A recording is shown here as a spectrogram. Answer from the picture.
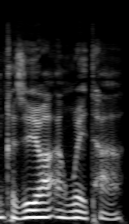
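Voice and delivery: ordinary talk, nothing marked

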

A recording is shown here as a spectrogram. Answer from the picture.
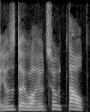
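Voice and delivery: ordinary talk, nothing marked

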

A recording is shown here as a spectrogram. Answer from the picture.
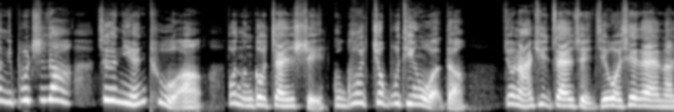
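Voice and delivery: high, loud tearful child protest, imitated; grandma imitating a wailing child upset over ruined clay; granddaughter wailing. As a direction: retell the child's bawling complaint, pitch way up and loud. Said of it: "声嘶力竭的".

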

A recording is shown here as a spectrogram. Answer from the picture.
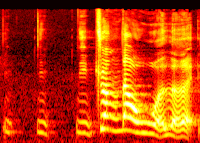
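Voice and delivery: high, sputtering angry stammer; too flustered to finish the scolding; stammering in anger. Retold or imitated. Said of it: "我气到讲话".

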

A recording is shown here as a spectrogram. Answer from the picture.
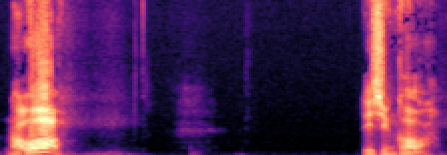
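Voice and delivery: loud hearty husband, then laugh; lightly voiced jolly husband. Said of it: "哈哈大笑可以".

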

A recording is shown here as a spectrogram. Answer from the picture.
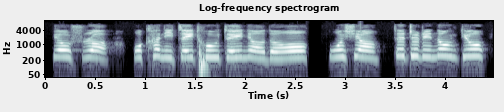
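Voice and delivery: normal talking voice

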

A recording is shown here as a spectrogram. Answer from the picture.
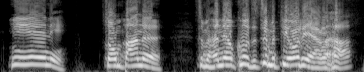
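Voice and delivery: very high, loud mocking shout; loud shaming yell. Teacher loudly shaming the boy on the school bus, very high yell. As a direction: shame the kid in front of everyone. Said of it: "他就很大声念我的名字".

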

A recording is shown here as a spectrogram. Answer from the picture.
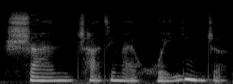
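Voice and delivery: usual speaking voice

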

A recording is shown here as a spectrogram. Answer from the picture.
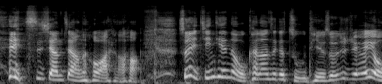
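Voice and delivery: ordinary delivery

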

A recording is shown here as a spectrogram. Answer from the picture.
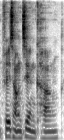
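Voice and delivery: ordinary talk

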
